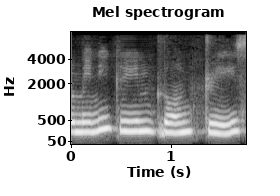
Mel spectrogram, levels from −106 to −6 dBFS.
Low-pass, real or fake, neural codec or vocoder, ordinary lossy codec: none; fake; codec, 16 kHz, 1.1 kbps, Voila-Tokenizer; none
